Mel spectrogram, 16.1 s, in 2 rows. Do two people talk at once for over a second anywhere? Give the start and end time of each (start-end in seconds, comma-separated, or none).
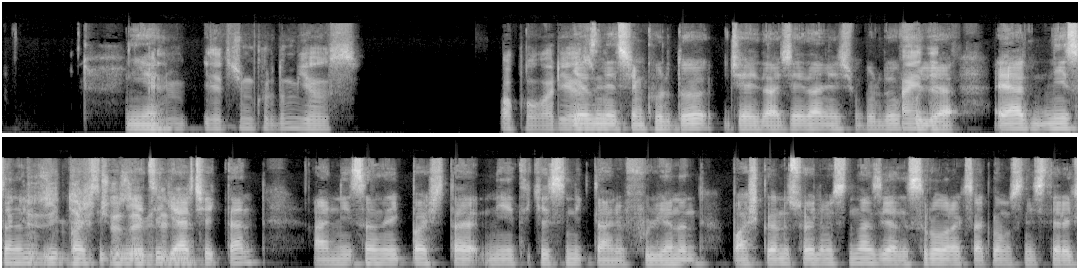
8.1-9.6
